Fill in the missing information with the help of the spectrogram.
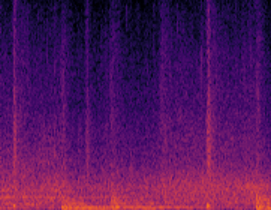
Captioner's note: applause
